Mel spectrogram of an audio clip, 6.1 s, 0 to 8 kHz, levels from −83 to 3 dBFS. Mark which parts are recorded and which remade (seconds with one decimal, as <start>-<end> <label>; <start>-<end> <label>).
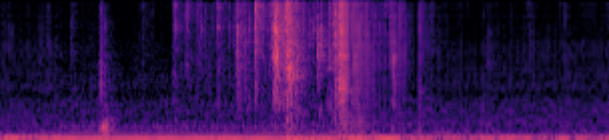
0.0-0.6 remade; 0.6-3.4 recorded; 3.4-6.1 remade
